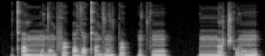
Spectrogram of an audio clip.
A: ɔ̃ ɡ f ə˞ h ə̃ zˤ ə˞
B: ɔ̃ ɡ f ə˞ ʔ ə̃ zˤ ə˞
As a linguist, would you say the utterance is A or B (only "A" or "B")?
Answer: B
